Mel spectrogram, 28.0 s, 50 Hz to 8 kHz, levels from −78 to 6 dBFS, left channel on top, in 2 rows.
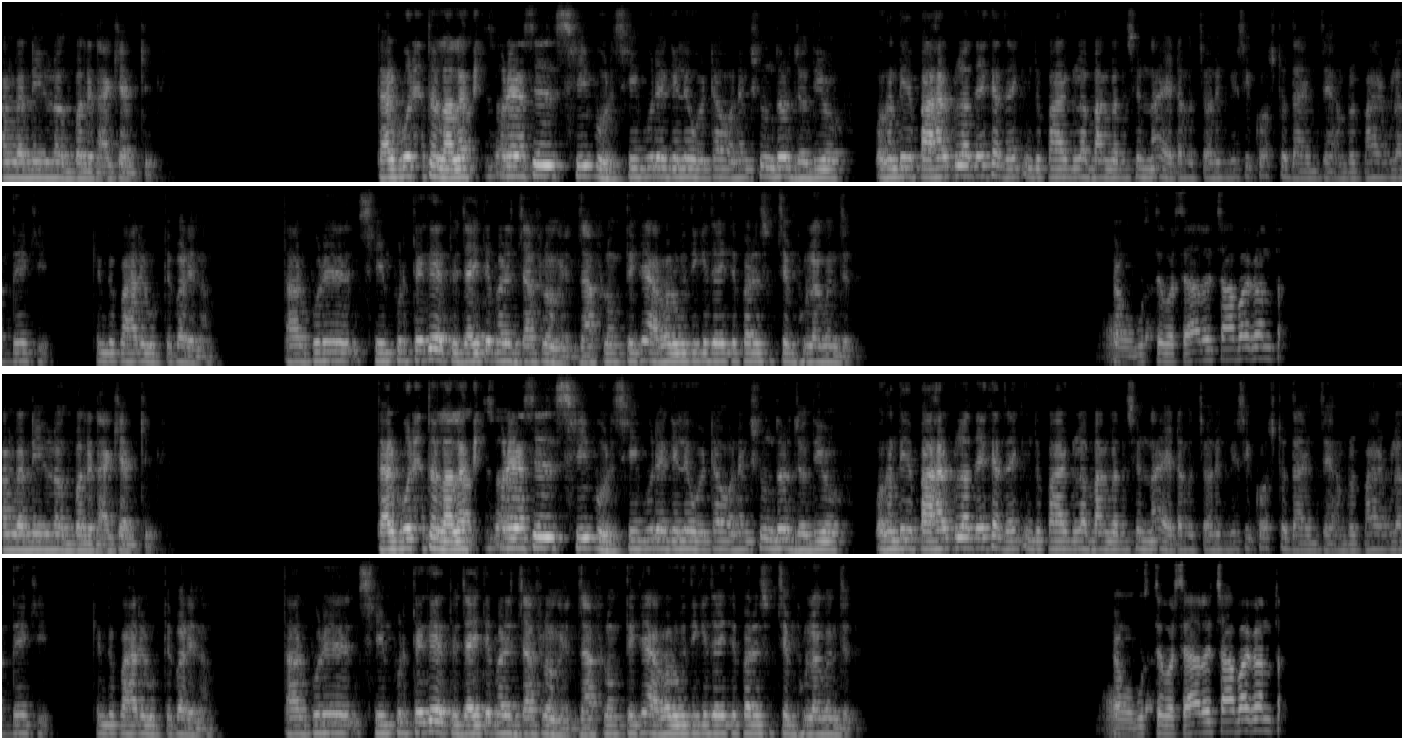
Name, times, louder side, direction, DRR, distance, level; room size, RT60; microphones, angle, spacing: voice 1, 0.0-1.5 3.8-8.4 8.7-14.5 14.9-16.1 16.8-22.5 25.1-25.5, right 1 dB, 10° right, 0.6 m, -30 dB
voice 2, 4.6-5.2 25.0-26.8, right 5 dB, 55° right, 0.4 m, -34 dB
4.5 x 3.1 x 2.6 m
head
